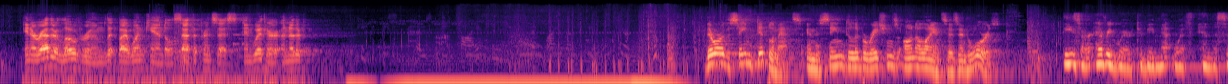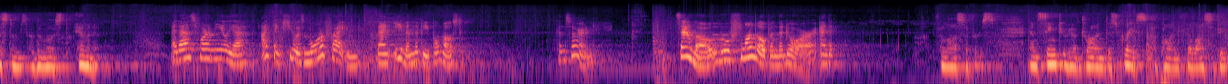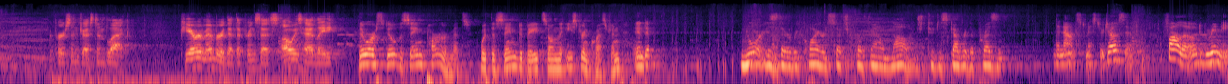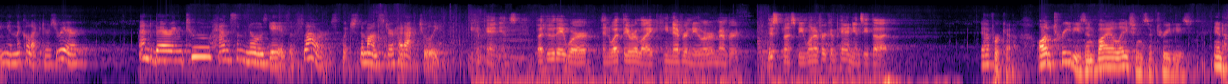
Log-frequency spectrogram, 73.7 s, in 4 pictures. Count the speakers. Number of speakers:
5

